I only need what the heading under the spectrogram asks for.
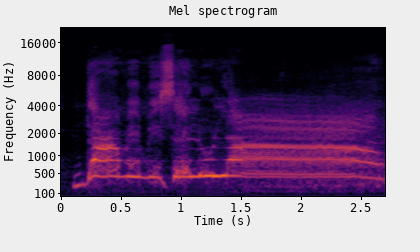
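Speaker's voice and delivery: grito agudo y lento, imitando a la hija; grito imitado. Retold or imitated. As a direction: exige el celular a gritos, estirado. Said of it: "Y luego dijo". (la hija furiosa grita a su madre, agudo y lento)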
